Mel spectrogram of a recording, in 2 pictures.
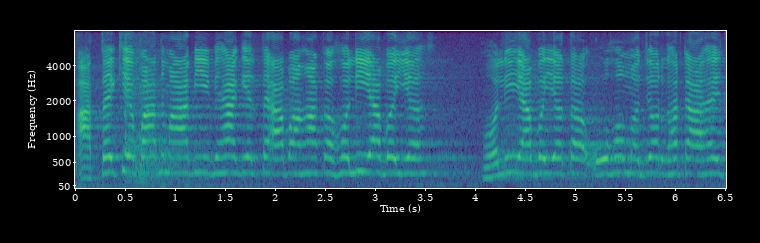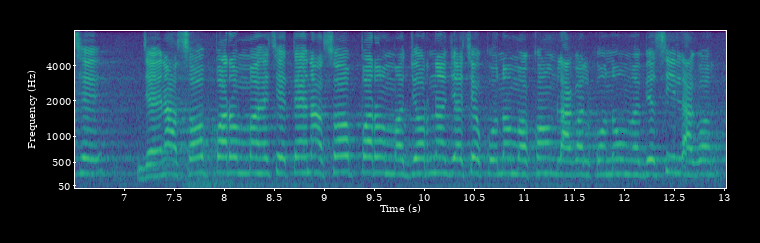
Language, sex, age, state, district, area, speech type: Maithili, male, 60+, Bihar, Supaul, rural, spontaneous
